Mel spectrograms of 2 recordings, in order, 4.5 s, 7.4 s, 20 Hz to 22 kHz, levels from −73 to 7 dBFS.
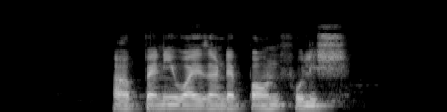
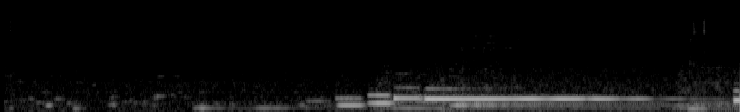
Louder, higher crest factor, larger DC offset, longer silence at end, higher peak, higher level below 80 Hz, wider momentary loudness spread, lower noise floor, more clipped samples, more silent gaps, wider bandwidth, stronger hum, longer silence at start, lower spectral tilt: first, -17 LUFS vs -29 LUFS; about the same, 20 dB vs 16 dB; neither; first, 1 s vs 0 s; first, 0 dBFS vs -16 dBFS; about the same, -60 dBFS vs -64 dBFS; second, 7 LU vs 25 LU; first, under -90 dBFS vs -57 dBFS; neither; neither; first, 9.8 kHz vs 8.6 kHz; neither; first, 1.15 s vs 0.45 s; second, -4.5 dB/octave vs -9.5 dB/octave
